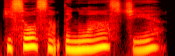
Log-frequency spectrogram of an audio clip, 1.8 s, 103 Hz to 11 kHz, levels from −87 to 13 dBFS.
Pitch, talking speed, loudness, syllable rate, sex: 205 Hz, 170 wpm, -21 LUFS, 4.5 syllables/s, female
